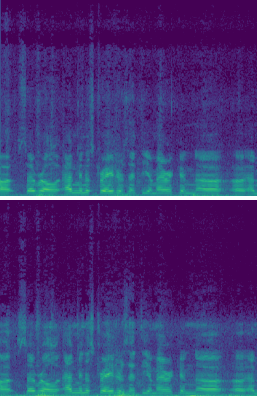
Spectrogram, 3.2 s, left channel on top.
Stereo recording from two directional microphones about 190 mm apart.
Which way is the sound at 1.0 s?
25° left (ahead or behind).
